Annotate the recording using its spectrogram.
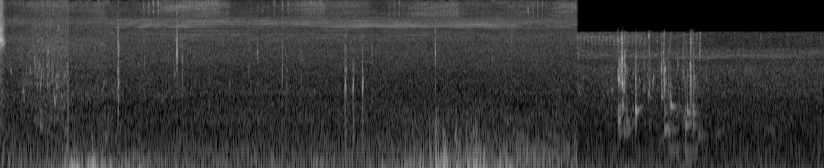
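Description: Gentle water sloshing and dripping as a hand lowers a small largemouth bass back into shallow water, over low rumbling noise on the microphone, with a few faint splashes near the end.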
